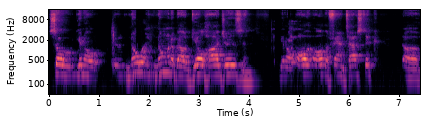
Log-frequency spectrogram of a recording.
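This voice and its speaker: The speaker has an American accent and ordinary pitch variation. The pace is very slow. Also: man, high pitch for a man. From US West Coast (San Diego, California). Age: 70s. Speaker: retired baseball pitcher and author. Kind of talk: casual interview chat. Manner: animated storytelling.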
